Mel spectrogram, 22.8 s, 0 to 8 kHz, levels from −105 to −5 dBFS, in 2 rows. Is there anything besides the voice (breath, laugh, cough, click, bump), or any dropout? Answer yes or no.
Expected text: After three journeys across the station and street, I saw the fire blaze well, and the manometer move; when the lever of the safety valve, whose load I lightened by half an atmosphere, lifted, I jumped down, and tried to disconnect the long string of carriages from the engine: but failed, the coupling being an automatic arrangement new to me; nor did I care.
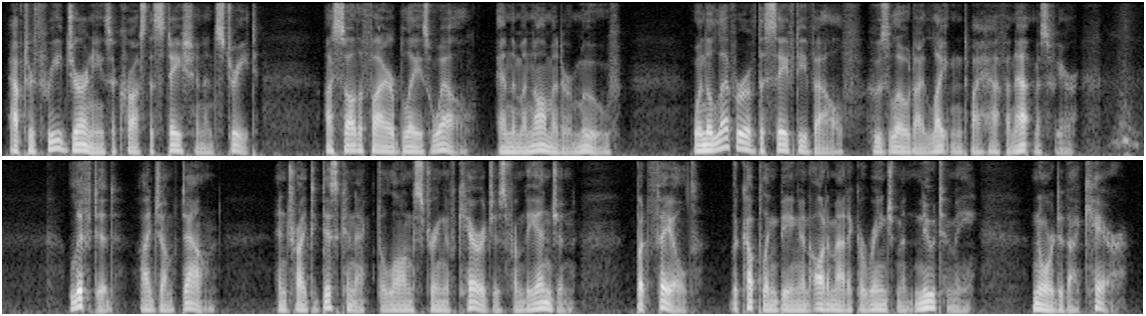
yes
